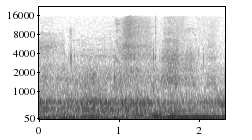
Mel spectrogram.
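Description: Steady low rumble of motor-vehicle noise, with no clear rise or fall.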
